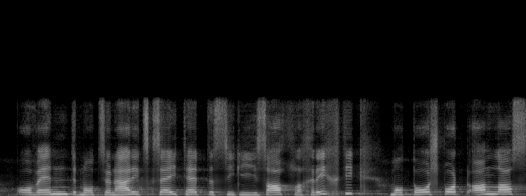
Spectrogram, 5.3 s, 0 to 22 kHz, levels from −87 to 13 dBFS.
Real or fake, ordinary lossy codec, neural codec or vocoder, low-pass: fake; none; codec, 24 kHz, 1.2 kbps, DualCodec; 10.8 kHz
